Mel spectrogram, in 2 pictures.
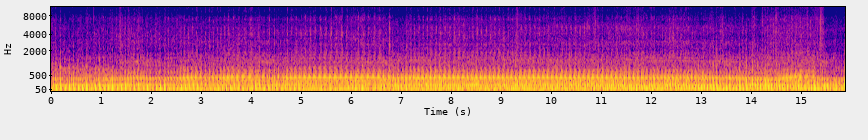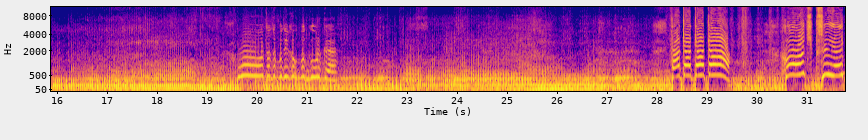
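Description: Dirt bike engine running hard as the bike is ridden over a rough dirt track, its pitch rising and falling with the throttle. Near the end the sound wobbles quickly up and down in pitch.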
